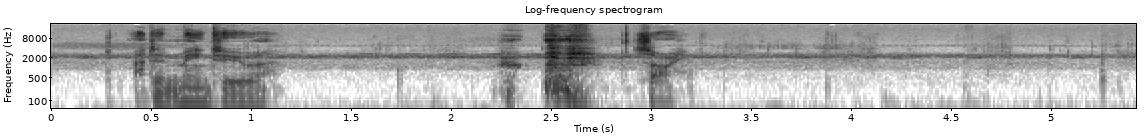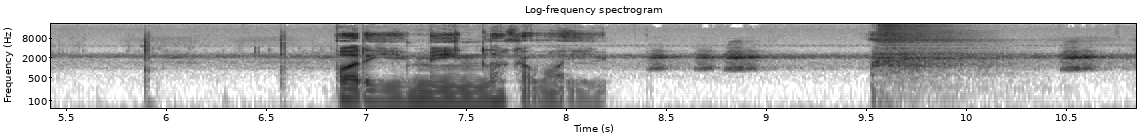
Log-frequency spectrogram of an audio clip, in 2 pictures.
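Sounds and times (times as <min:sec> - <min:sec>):
frog croaking while held by a person: 0:00.0 - 0:10.8
speech: 0:00.4 - 0:01.2, 0:03.0 - 0:03.3, 0:06.8 - 0:08.2.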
